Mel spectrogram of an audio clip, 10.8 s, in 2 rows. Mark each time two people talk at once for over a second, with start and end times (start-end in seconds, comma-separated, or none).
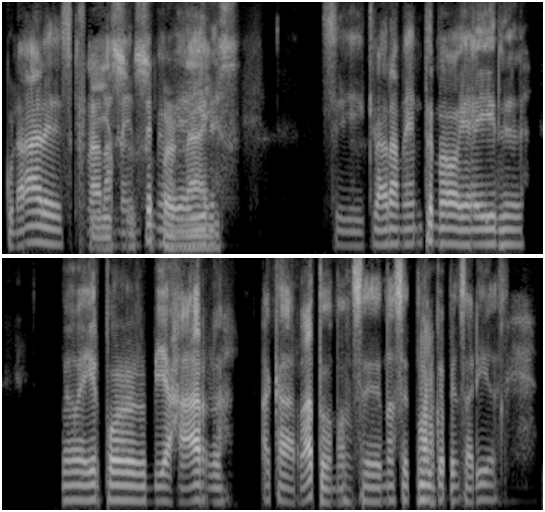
0.8-2.1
